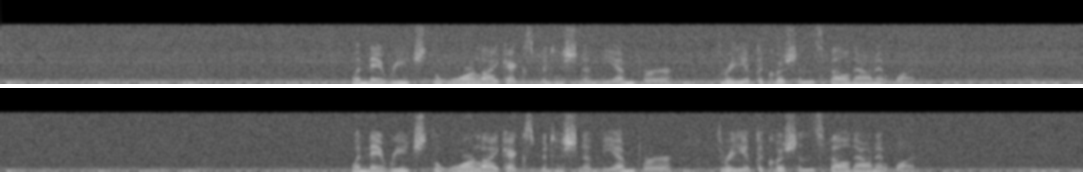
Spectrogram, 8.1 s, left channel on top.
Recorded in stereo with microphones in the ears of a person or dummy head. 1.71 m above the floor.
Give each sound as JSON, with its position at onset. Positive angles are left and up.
{"t": 0.0, "sound": "a fan", "side_deg": 50}
{"t": 2.6, "sound": "a woman speaking", "side_deg": -20}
